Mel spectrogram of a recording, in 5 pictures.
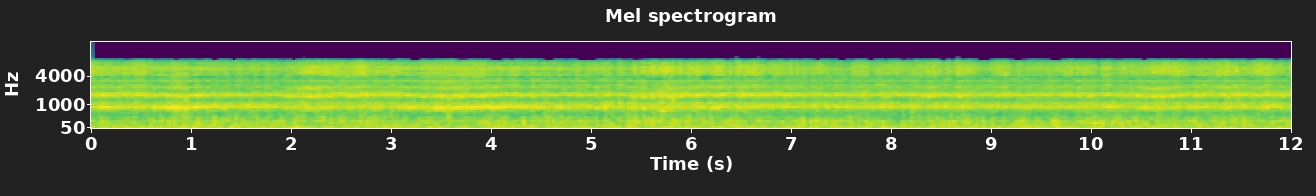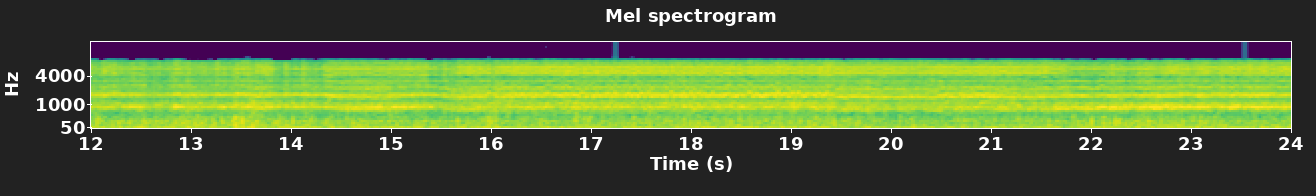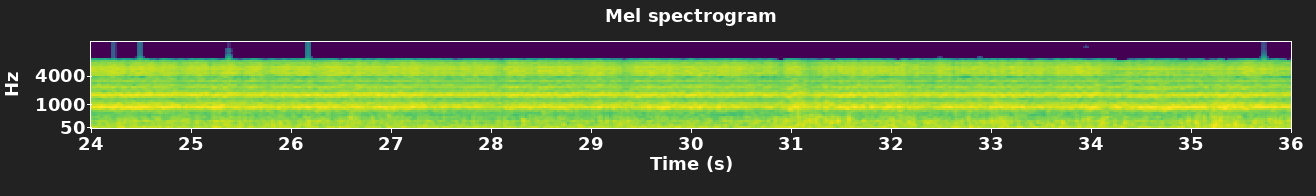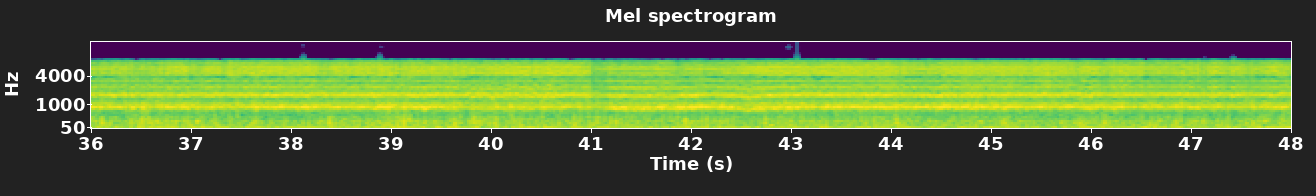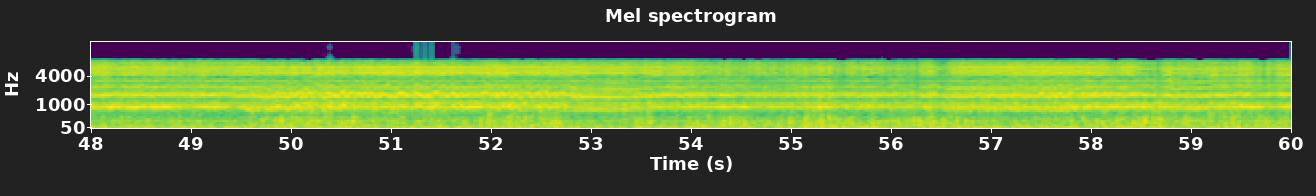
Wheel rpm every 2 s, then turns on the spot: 230, 220, 230, 240, 230, 230, 240, 210, 190, 200, 200, 220, 230, 240, 230, 230, 230, 230, 230, 230, 220, 230, 230, 230, 220, 200, 210, 230, 220, 230.
none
